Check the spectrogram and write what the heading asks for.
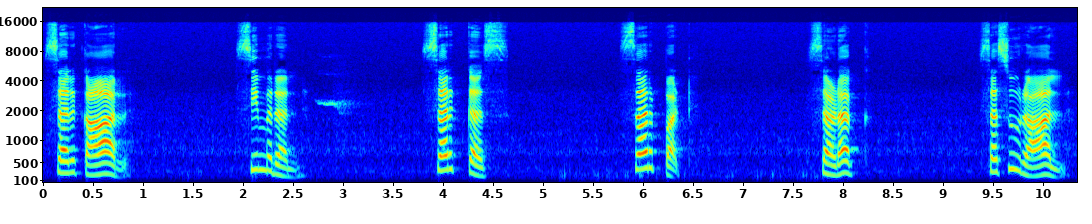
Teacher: जब हमने इन शब्दों को बोला है तब हमारी जीवा दांतों के अंदर के भाग को छूती हुई आई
